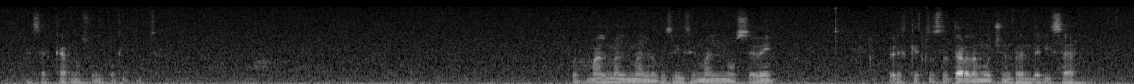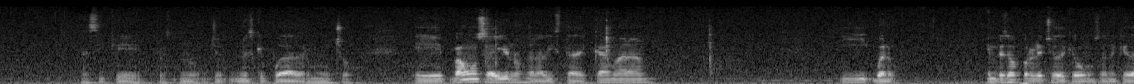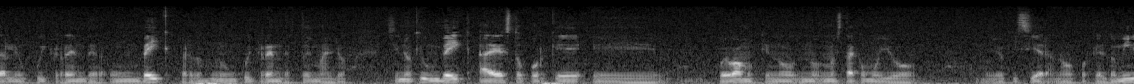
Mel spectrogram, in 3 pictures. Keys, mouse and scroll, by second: 6.0 scroll up 2, 7.3-7.6 scroll down 2, 9.6 click, 10.7 click, 15.7 KP_0, 17.1-18.1 shift+middle drag, 20.1 right click.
